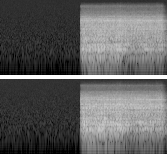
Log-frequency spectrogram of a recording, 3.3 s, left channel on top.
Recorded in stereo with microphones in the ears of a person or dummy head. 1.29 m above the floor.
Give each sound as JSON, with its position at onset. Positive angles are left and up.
{"t": 1.6, "sound": "sawing", "side_deg": -5, "distance_m": 0.7}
